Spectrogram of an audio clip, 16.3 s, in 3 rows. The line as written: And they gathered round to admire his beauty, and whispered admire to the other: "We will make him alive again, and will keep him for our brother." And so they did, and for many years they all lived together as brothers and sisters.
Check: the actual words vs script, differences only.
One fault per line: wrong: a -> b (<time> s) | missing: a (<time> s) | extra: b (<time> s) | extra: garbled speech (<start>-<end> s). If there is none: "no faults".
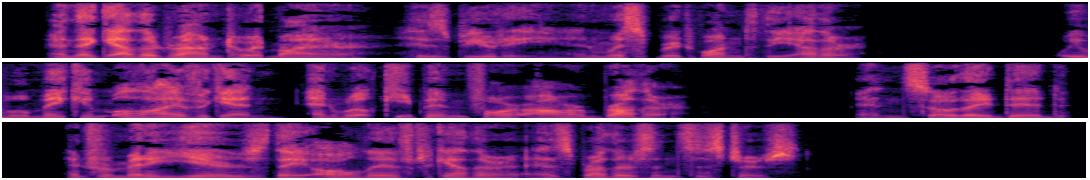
wrong: admire -> one (3.5 s)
